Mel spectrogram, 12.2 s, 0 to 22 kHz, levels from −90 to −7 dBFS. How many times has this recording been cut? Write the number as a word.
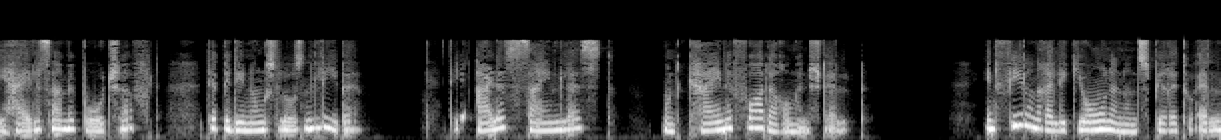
zero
